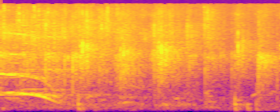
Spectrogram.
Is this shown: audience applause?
yes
